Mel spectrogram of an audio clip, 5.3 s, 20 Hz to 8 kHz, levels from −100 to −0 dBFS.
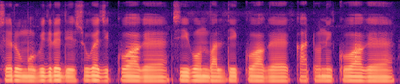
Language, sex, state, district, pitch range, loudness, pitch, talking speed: Chakma, male, Tripura, Unakoti, 100-105 Hz, -18 LUFS, 100 Hz, 145 wpm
